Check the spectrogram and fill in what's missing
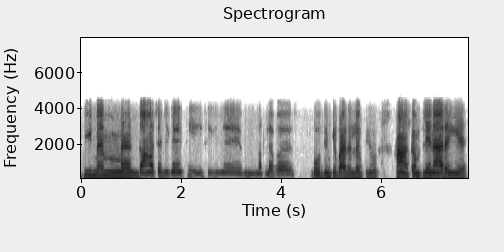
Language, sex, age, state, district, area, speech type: Hindi, female, 30-45, Uttar Pradesh, Azamgarh, rural, conversation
